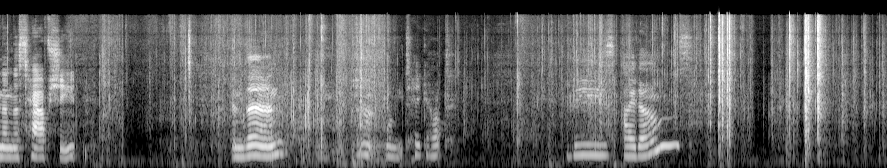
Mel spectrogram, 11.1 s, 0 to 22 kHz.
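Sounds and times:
paper rustling in plastic sleeve: 0.0s - 11.0s.

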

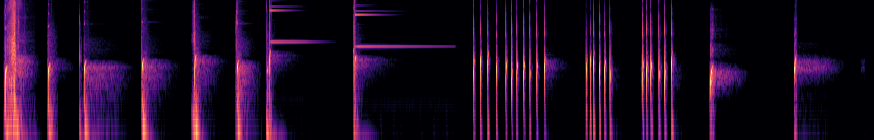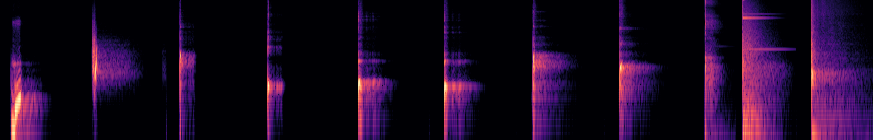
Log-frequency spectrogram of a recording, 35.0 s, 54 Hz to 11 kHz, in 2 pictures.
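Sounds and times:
bubble pop sound effects: 0.1s - 1.9s, 3.9s - 4.1s, 9.5s - 11.0s, 11.7s - 13.5s, 17.7s - 18.2s
bubble plops: 9.5s - 10.9s, 17.7s - 18.2s.

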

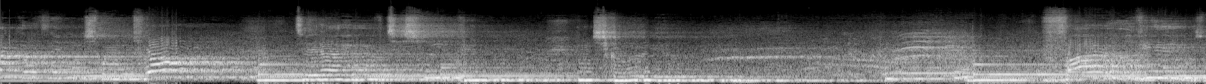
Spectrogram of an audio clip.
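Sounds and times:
live band sustained notes: 0.0s - 12.0s.

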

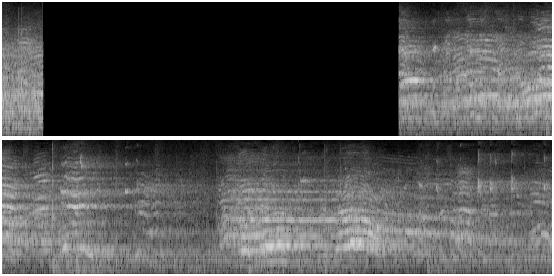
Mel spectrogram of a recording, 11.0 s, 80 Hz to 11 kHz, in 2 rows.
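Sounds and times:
sneakers squeaking: 4.2s - 7.6s, 8.3s - 11.0s.

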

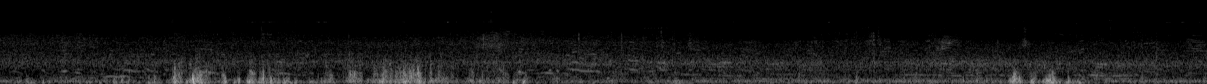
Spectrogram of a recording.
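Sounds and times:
voices talking: 0.4s - 12.0s.

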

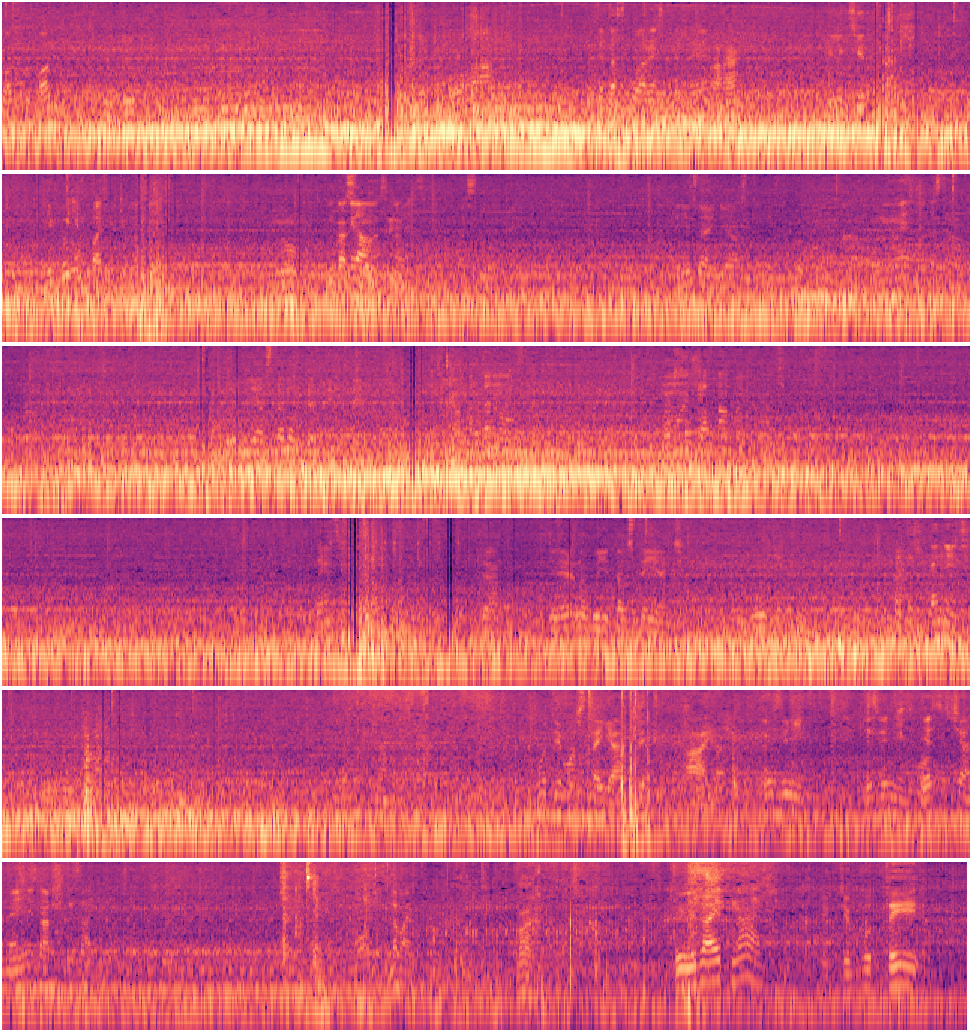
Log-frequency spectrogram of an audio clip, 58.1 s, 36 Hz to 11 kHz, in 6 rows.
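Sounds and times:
bus engine drone: 0.0s - 58.0s
road rumble: 0.0s - 58.0s.

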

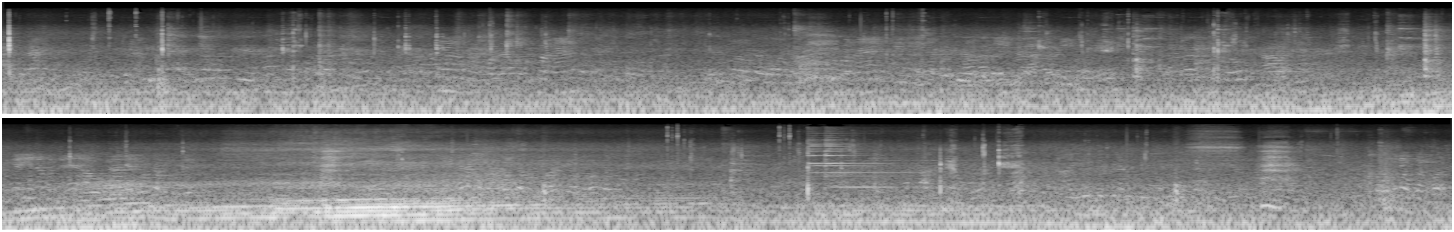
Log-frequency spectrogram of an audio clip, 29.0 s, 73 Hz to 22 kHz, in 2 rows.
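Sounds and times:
traffic rumble: 0.0s - 29.0s
chewing: 10.2s - 14.2s, 21.1s - 22.6s, 23.7s - 26.1s
short metallic ring: 22.6s - 23.7s
cutlery scraping on a plate: 22.6s - 24.8s.

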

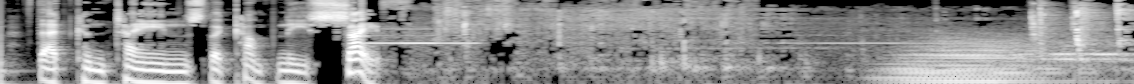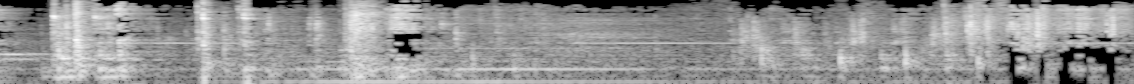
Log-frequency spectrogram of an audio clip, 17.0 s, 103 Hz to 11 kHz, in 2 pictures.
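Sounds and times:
low musical note: 6.5s - 9.3s.

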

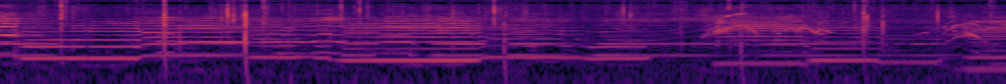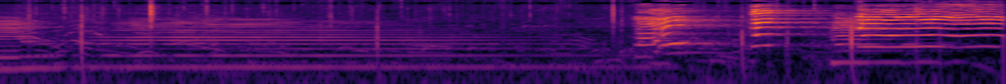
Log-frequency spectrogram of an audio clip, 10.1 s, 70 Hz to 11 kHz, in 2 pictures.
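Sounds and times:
crackling bonfire pops: 0.0s - 10.0s
klezmer band with reed instruments: 0.0s - 10.0s.

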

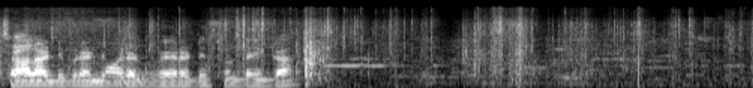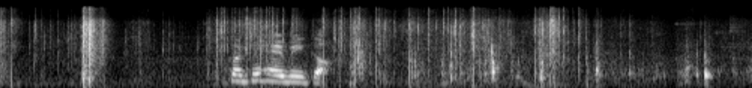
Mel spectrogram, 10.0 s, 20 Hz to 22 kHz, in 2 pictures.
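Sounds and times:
plastic packets crinkling: 0.0s - 9.5s.

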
